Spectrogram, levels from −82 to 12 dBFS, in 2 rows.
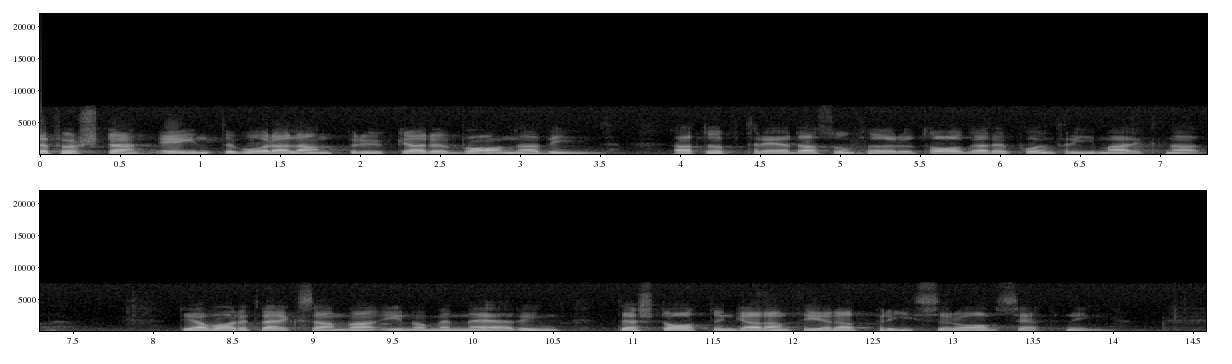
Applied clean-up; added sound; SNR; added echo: none; none; none; none.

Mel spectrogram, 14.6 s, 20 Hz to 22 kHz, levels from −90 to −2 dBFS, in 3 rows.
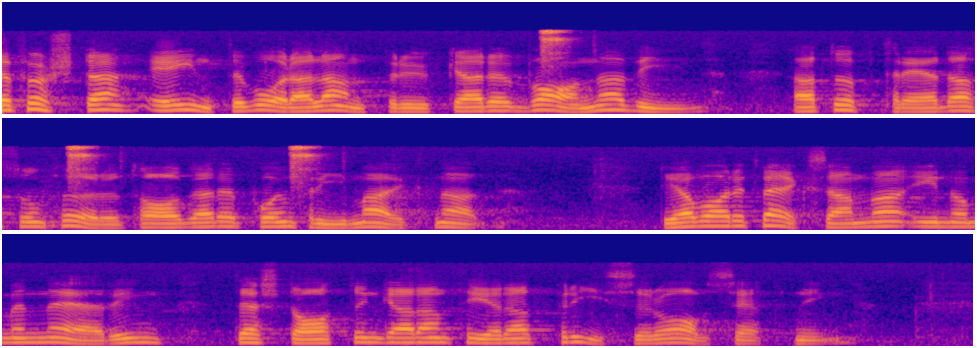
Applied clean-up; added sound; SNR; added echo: none; Tambourine; 0 dB; none.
